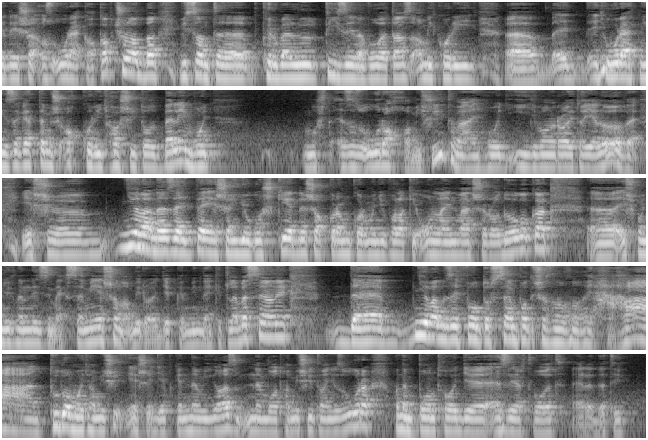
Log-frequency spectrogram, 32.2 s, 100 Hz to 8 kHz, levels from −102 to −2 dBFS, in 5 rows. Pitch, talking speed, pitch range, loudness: 150 Hz, 160 wpm, 140-165 Hz, -21 LUFS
